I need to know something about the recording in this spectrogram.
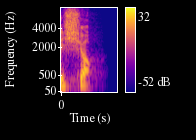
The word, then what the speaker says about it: Shiok: Because in Singapore, it's Shiok, right? Shiok. We say Shock. Shock. Because what? pronunciation wise, for Malay it's Syok.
